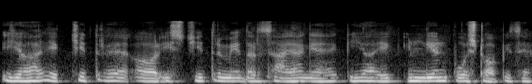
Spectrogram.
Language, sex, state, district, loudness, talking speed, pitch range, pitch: Hindi, female, Uttar Pradesh, Hamirpur, -17 LUFS, 200 wpm, 145-160 Hz, 155 Hz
